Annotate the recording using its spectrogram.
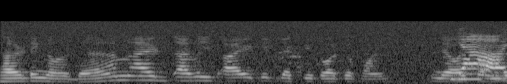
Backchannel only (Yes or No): No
